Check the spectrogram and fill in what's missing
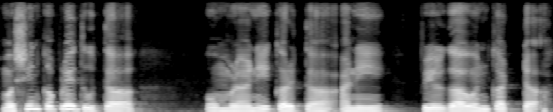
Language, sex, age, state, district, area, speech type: Goan Konkani, female, 18-30, Goa, Salcete, urban, spontaneous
